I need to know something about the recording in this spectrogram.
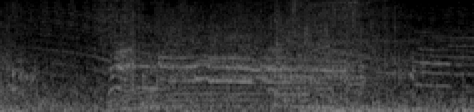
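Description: A chainsaw revs and grinds through flesh.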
